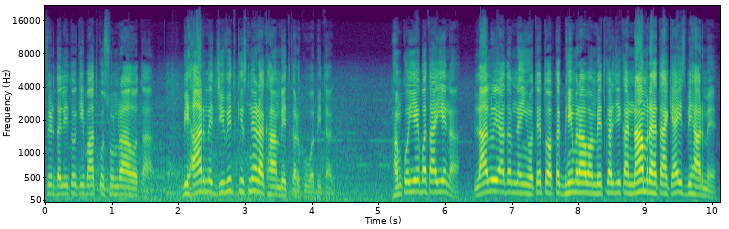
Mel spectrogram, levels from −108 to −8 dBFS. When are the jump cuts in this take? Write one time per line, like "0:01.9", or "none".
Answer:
0:01.8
